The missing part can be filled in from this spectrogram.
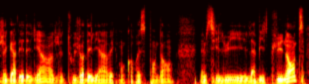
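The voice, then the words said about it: Non-native French accent. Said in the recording (French): “Vous avez reconnu peut-être à travers mon accent que je ne suis pas nantais d'origine”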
